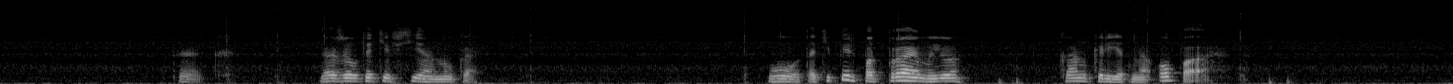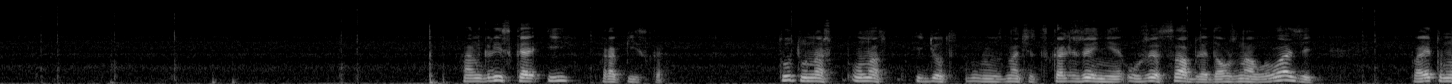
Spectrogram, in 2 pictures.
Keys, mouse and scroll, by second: 2.8-3.3 drag, 4.0 Delete, 5.3-7.5 drag, 7.9-9.0 middle drag, 9.9 g, 11.7 scroll up 1, 11.8-12.3 middle drag, 12.7 g, 15.7-16.2 middle drag, 16.2 scroll down 1, 16.8 g, 18.9 i, 20.4-22.5 drag, 26.4 click, 28.2 click.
